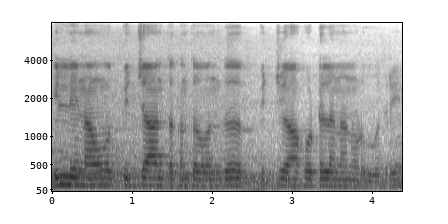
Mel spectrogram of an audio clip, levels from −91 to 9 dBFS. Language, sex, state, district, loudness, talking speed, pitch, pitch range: Kannada, male, Karnataka, Belgaum, -17 LUFS, 150 wpm, 125 Hz, 120-130 Hz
